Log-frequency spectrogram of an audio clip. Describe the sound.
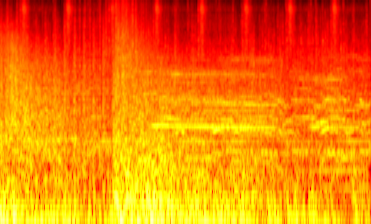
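An artillery gun fires with a heavy boom just over a second in, its deep rumble trailing off into continued low noise while voices talk over it.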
